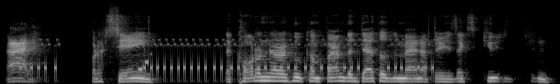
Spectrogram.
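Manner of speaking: put-on Scottish accent, solemn account; Scottish character. Naming who was in charge that day, Scottish accent. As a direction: narrate the disgrace as a Scot.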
